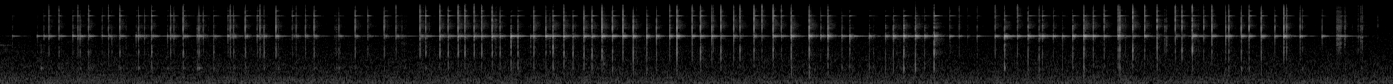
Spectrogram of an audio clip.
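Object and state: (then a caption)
Ceramic mug. Fingernails tap rapidly and continuously on a ceramic Hello Kitty mug decorated with Sakura flowers in her hair and her little teddy bear. Each tap gives a bright, chime-like ring pitched high around 3.7 kHz that fades quickly, with no low-end body to the sound.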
